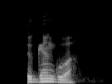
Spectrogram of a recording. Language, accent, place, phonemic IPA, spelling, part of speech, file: French, France, Lyon, /də ɡɛ̃.ɡwa/, de guingois, prepositional phrase, LL-Q150 (fra)-de guingois.wav
- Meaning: awry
